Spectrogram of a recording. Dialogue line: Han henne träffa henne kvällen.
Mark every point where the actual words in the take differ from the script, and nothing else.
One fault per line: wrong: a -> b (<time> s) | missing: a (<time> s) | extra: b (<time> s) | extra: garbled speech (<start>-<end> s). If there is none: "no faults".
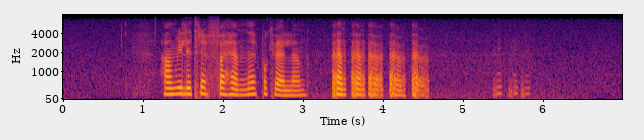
wrong: henne -> ville (1.4 s)
extra: på (2.4 s)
